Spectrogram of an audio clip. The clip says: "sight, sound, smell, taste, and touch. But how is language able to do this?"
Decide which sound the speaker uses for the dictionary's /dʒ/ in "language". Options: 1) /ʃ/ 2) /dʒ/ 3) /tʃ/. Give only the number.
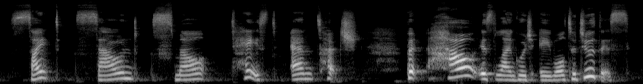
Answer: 2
